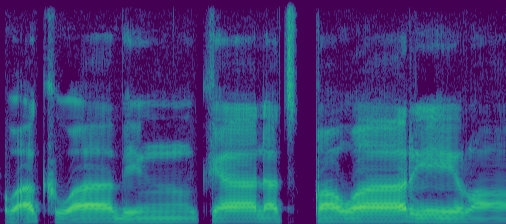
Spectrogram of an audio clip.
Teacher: Kalau Bapak mau dibaca berhenti, maka Bapak bacanya dengan panjang 2 harokat ya.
